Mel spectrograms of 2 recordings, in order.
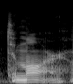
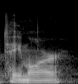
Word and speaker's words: Tamar: There's also a story in 2 Samuel about a man named Amnon who raped a girl named Tamar, or Tamar, however you want to pronounce it.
